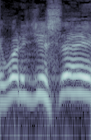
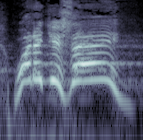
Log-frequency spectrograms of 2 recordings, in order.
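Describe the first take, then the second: First: Said in the usual way. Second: Higher, louder "What did you say?" snapped back; irritated snap. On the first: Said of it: "and I say". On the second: Retold or imitated. Fasting husband snapping at his wife, irritated. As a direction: bite her head off with the question. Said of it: "and I".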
